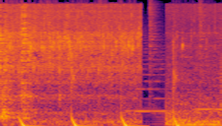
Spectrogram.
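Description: Thinly sliced onion frying briefly in a pan for vegetable upma, a steady close sizzle with repeated low stirring thumps and a short dip in the middle.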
